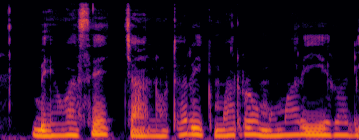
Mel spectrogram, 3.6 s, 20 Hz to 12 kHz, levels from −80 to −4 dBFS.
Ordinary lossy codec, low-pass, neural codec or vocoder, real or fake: none; 10.8 kHz; none; real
